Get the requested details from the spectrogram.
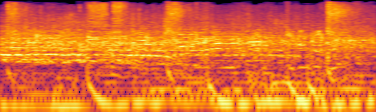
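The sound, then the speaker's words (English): A large audience at the Leicester Square Theatre applauds guest Adam Kay, a loud, steady wash of clapping with a few whoops and cheers rising through it, and no one speaking. “Ladies and gentlemen, please give a massive round of applause to Adam Kay.”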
